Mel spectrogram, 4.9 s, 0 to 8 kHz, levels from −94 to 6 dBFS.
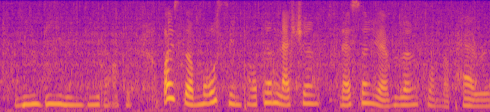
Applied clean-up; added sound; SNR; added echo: none; Stream; 12 dB; none.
